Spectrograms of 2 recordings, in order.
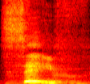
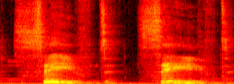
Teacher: Termina com V, vibração do V.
